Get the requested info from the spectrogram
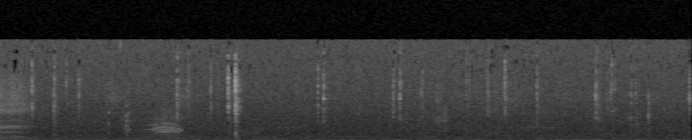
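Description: Near silence: room tone with a few faint computer mouse clicks, the clearest about three seconds in.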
